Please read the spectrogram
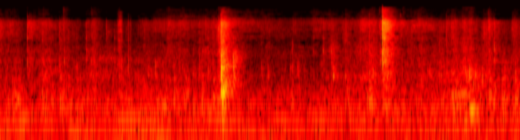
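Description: A clear plastic bag of toy parts crinkling as it is handled, with two sharp crackles about two and four seconds in.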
